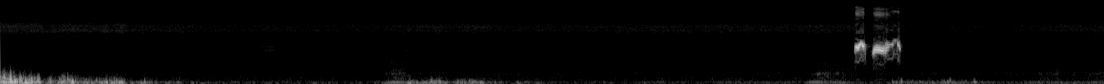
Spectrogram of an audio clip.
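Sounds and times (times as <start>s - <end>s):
bird call: 8.0s - 9.1s.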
